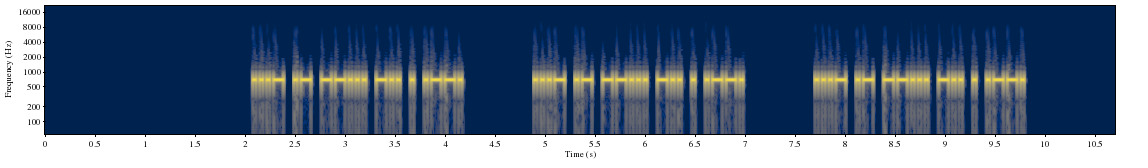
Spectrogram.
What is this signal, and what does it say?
Morse code, heard as a keyed tone, about 34 wpm, 700 Hz. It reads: VA7DEP VA7DEP VA7DEP
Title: DXCC-100 Call Signs - 6 Characters - Repeated 3x - 35wpm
